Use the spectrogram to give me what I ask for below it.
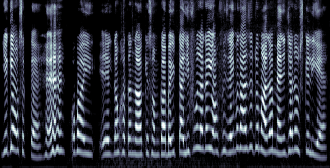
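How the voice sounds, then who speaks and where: A woman chatters through horror gameplay in a high, bright register. She is excitable and jittery, bursting into loud exclamations as she plays. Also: brisk, dry recording. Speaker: gaming vlogger. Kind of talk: Roblox horror gameplay commentary.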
